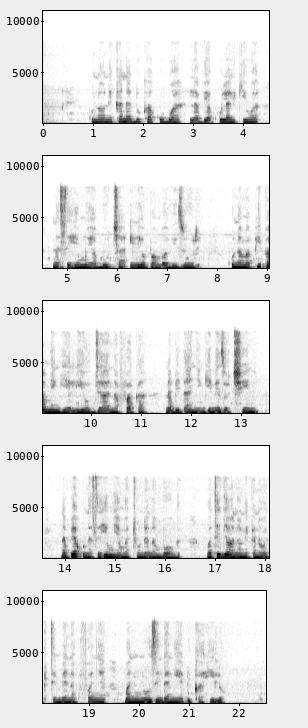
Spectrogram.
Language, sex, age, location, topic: Swahili, female, 36-49, Nairobi, finance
